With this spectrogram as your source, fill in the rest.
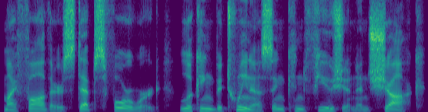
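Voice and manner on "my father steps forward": ordinary delivery, nothing marked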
